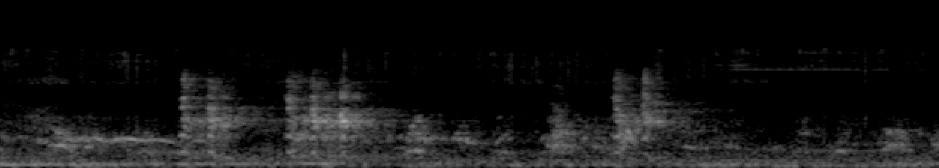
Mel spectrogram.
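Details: Monkey; alarm bark; warning after being disturbed at night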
